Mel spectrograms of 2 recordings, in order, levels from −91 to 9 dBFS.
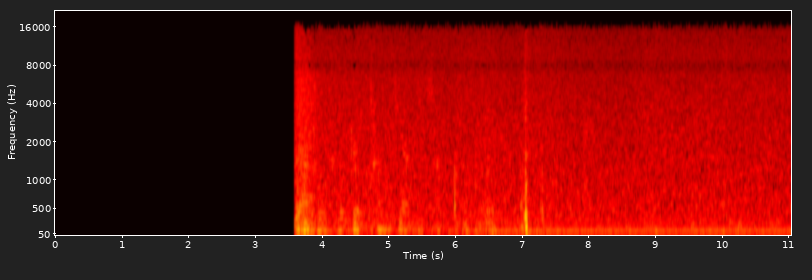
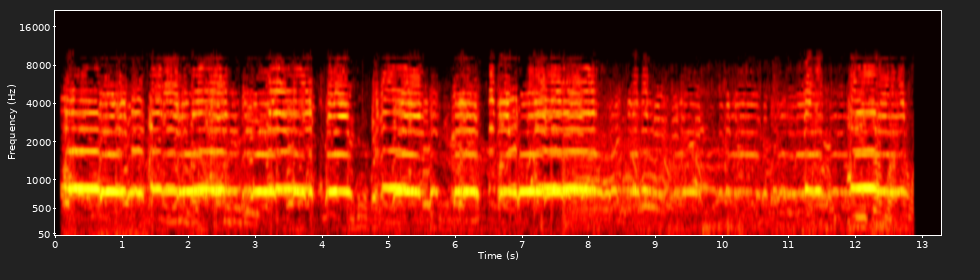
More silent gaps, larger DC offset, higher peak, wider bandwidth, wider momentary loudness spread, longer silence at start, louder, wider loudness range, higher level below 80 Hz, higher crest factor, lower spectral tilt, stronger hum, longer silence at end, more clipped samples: neither; neither; about the same, -10 dBFS vs -8 dBFS; first, 17 kHz vs 9.6 kHz; second, 10 LU vs 15 LU; first, 3.6 s vs 0.1 s; second, -38 LUFS vs -20 LUFS; second, 5 LU vs 9 LU; about the same, -58 dBFS vs -62 dBFS; first, 28 dB vs 12 dB; first, -4.5 dB/octave vs -0.5 dB/octave; neither; second, 0 s vs 0.4 s; neither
